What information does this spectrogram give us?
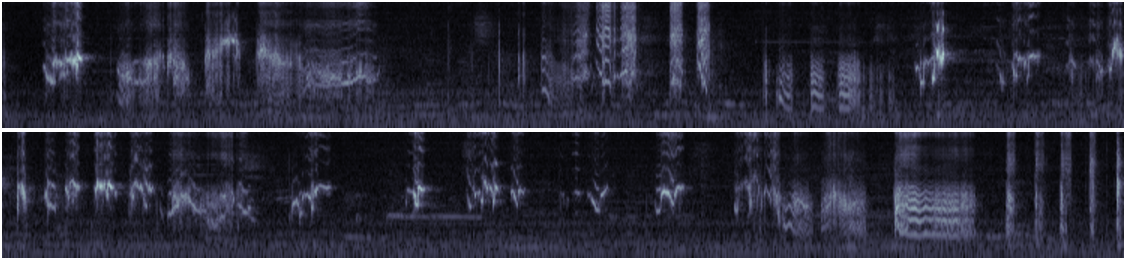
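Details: Young male pet budgerigar, not yet able to talk, chattering in bursts of high, scratchy chirps and squeaks with short pauses, over a faint low electrical hum.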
